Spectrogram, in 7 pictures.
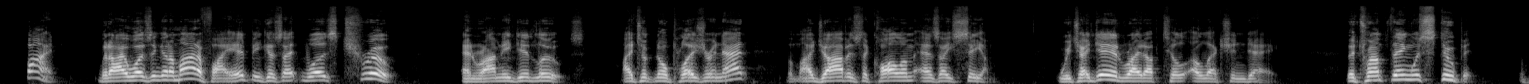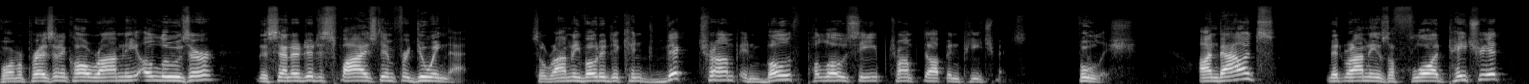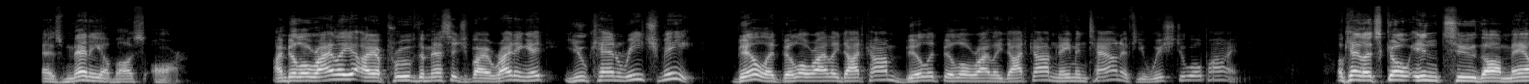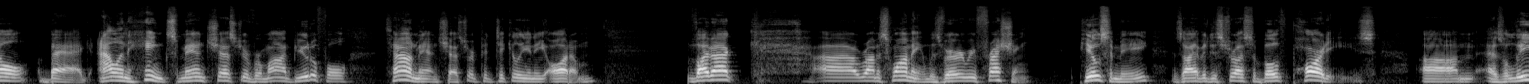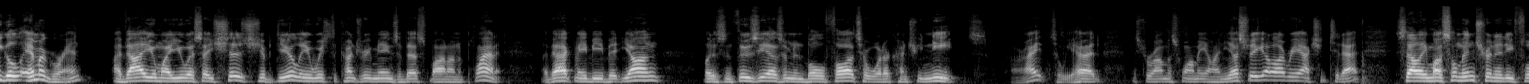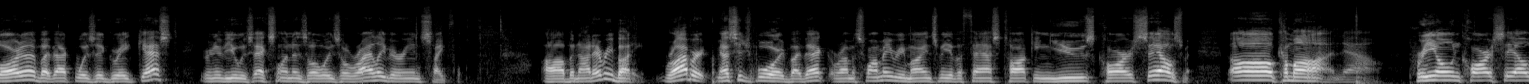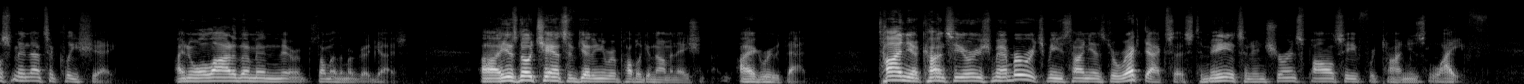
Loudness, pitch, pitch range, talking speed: -17 LUFS, 160 Hz, 140-180 Hz, 165 wpm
